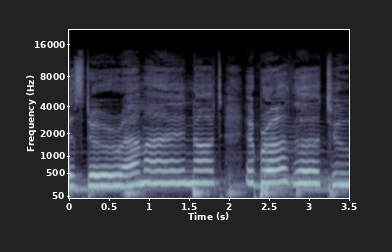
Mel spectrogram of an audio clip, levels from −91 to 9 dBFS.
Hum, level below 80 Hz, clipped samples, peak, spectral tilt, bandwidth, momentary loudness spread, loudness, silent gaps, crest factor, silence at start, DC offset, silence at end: none; -44 dBFS; under 0.1%; -4 dBFS; -5.5 dB/octave; 12.5 kHz; 8 LU; -20 LUFS; none; 16 dB; 0 s; under 0.1%; 0 s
